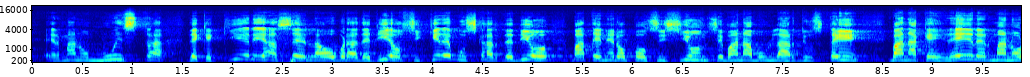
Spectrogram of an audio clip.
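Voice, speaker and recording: Colombian pastor, male, high preaching voice, keeps addressing the congregation, church echo. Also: a bit bright. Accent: Colombian Spanish. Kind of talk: sermon. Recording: long hall reverb.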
